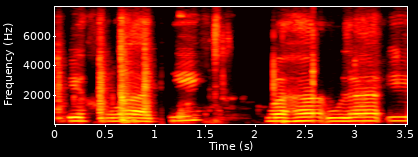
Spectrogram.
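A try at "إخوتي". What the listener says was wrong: Wawunya jangan panjang. Wawunya jangan panjang. Ikhwati gitu ya.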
